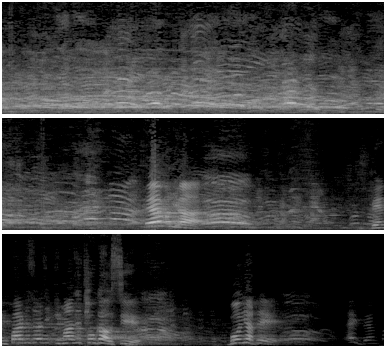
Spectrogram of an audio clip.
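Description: A crowd of young women cheers and calls out nearby.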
